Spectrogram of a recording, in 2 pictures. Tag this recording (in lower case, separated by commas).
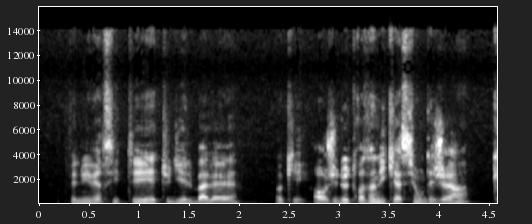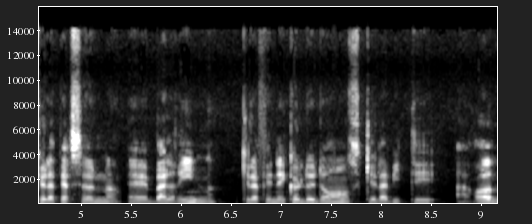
speech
